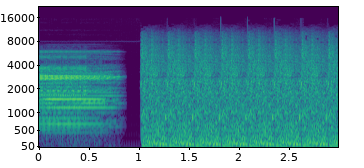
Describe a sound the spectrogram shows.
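Fast, driving video game music starts up loudly.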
